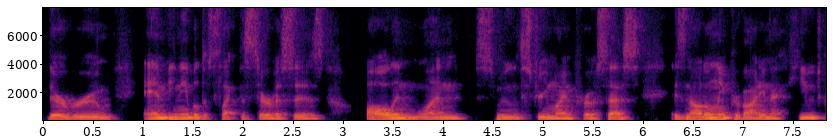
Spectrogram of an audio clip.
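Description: A man co-hosting a webinar over a video call, explaining the product in a steady, businesslike way. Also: on the low side, vocal fry. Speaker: webinar co-host. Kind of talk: business presentation. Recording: echoey room.

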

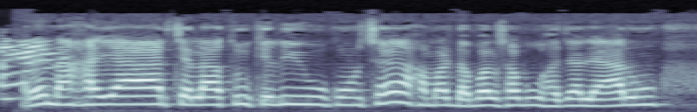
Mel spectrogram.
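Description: Cartoon role for a woman: exasperated, gullible rural mother, Kumaoni accent, grumbling delivery, fairly high pitch. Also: fairly even intonation, a little fast, close to an everyday voice. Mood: anxious, insistent. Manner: grumbling, rustic. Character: gullible, exasperated village mother of a grown son. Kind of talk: comic cartoon dialogue.

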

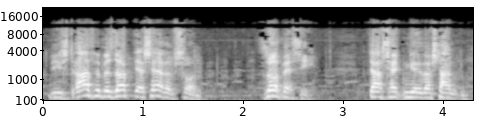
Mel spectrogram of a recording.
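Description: An eager young hero. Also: male voice, high-pitched, lively intonation, moderate pace. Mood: relieved. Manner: eager, commanding. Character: young man, brave dog owner. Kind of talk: 1970s radio play acting.

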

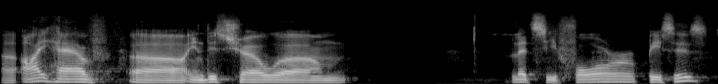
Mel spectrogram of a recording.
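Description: A man in his thirties with a strong Romanian accent, co-hosting a casual video call chat, talking hesitantly with many pauses. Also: fairly low pitch, fairly bright tone, smooth. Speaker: co-host, photographer. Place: home studio with framed art on walls. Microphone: studio mic on boom arm.

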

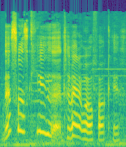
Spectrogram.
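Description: A woman's voice: high voice, big pitch swings, moderate pace, soft background music. A young American woman chatting casually with a friend as she vlogs on a handheld camera. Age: young adult. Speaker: vlogger. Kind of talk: casual vlog chat with a friend. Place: outdoors on a city sidewalk and in a car back seat. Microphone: handheld camera at arm's length. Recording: loud street and car noise. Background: traffic and vehicle ambience.

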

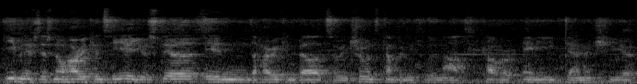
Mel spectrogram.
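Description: A man interviewing cruisers in a chatty, agreeable, somewhat halting way. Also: on the low side, flat delivery. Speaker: interviewer, sailing channel host. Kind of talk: casual interview questions. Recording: echoey veranda with background noise.

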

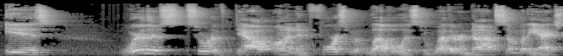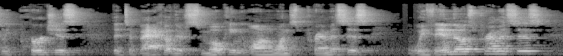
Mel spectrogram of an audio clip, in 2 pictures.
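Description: A man's voice: mid-range voice, moderate pace. American man, distant and echoey. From United States. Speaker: attorney, presenter. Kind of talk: informal explainer to camera. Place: small wood-panelled office, indoors. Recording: roomy, echoing sound from a distance.

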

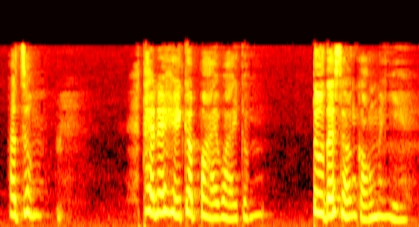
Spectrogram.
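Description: An actress playing a resolute, devoted young gentlewoman in a historical radio drama. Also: sits high, moderate pace. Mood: eager, urgent. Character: resolute, devoted young daughter of a gentry household.

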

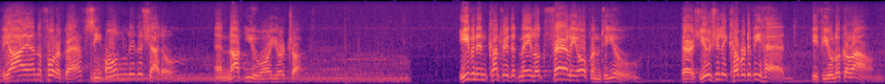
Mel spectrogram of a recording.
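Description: A man with an American accent reads a scripted 1940s army training film narration. His voice sits a little high, and he gives instructions in a clear, imperative manner. The old film soundtrack carries a faint layer of noise. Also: sing-song, moderate pace, lo-fi sound.

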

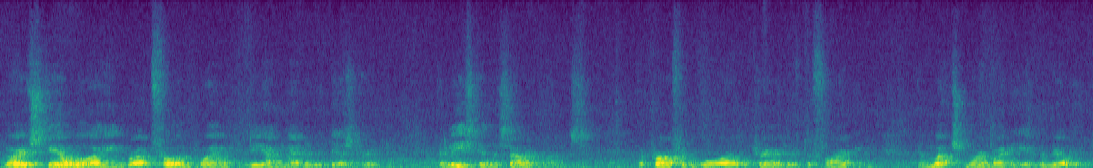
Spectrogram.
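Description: An older man in his seventies reads history aloud in a lowish voice. He sits well away from the microphone in a very echoey room, with clear noise behind him. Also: steady tone, normal speed. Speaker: reader of local history. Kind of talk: reading aloud from a history book. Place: small wood-panelled room, indoors. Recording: roomy, distant mic, noticeable background noise.

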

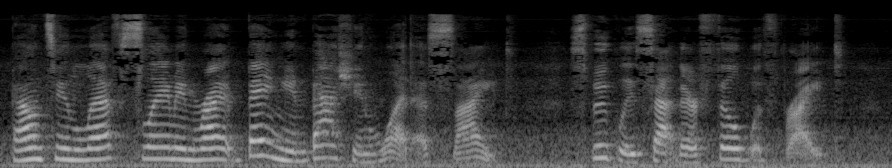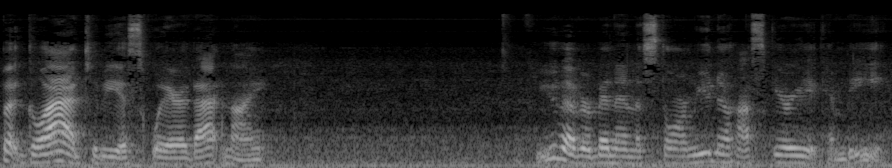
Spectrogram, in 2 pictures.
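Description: A woman in her forties reads a children's bedtime story aloud with dramatic emphasis, pausing to put questions to young listeners. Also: medium pitch, rough recording. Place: living room at home beside a fireplace. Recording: clear background noise, room ambience.

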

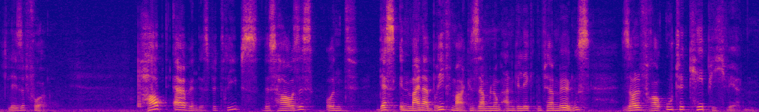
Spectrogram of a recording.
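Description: An actor playing a formal notary in a crime radio play, speaking in a dry, measured, official manner. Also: male voice, medium pitch, big pitch swings. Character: formal, precise notary reading out documents.

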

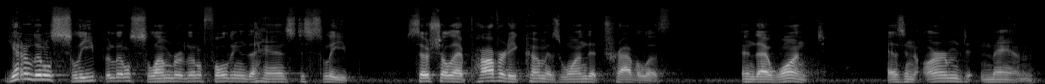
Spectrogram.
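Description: A middle-aged man preaching a chapel sermon from a pulpit, going from soft and low to loud and emphatic, often restarting his words. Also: moderate pace. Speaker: guest preacher. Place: college chapel stage behind a pulpit. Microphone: pulpit mic, wide fixed camera.

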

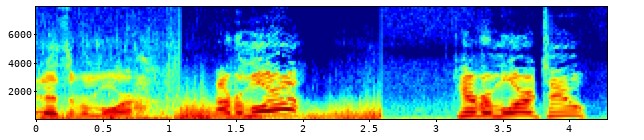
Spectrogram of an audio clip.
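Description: A man chatting excitedly while fishing from a kayak at sea, caught on a hat-mounted action camera. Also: very high-pitched, fairly quick. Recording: windy dull action-cam audio.

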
